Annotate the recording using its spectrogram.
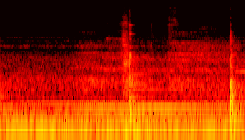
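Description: Quiet handling noise under the car: a steady low hum with one light click a little past the middle as the adjustable upper control arm is held against the rear suspension.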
